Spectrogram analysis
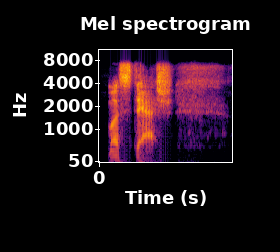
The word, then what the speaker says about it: mustache: mustache mustache that's it mustache weird word in english most two-syllable nouns in english have first syllable stress but mustache has second syllable stress i suspected of being french in origin that's my suspicion french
